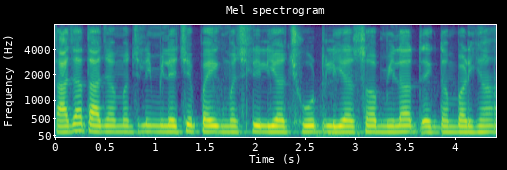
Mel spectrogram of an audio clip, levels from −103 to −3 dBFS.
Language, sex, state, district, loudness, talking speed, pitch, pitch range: Maithili, male, Bihar, Madhepura, -15 LUFS, 175 wpm, 155 Hz, 150-160 Hz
